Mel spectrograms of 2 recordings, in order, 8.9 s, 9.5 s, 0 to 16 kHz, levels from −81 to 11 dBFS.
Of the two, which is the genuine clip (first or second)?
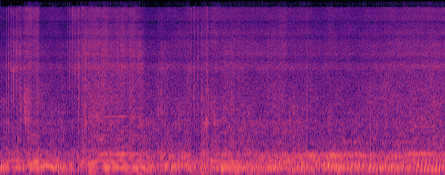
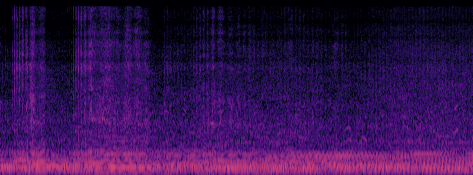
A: second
